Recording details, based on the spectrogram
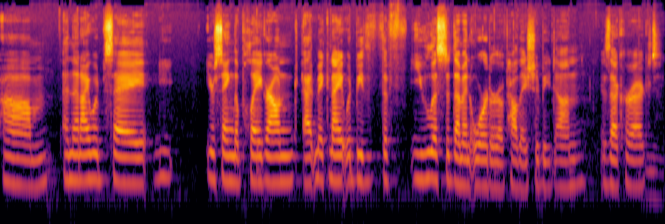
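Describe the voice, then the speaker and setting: A woman's voice: fairly low pitch, level tone, normal speed. Hesitant woman commissioner weighing options. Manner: hesitant, hedges with "I would say". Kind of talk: public meeting discussion. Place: city council chamber.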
